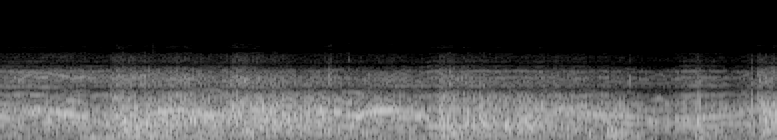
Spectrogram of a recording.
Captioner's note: battle cries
